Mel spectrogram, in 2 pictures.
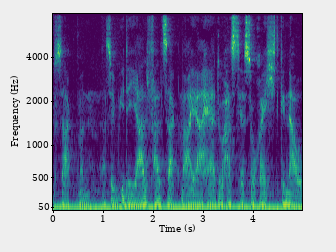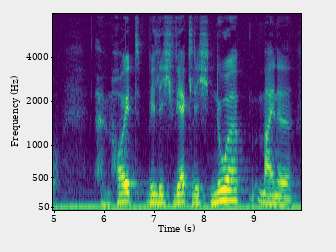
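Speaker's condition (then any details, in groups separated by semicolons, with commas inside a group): No condition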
